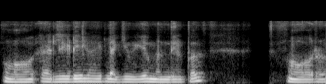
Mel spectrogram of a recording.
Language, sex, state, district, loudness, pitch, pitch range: Hindi, female, Haryana, Jhajjar, -14 LUFS, 125 Hz, 115-130 Hz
